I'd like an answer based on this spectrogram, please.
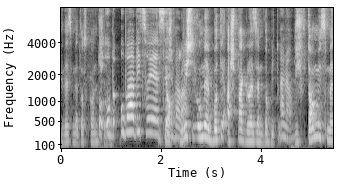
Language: Czech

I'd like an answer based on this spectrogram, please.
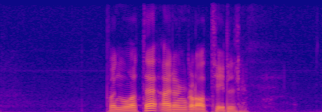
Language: Norwegian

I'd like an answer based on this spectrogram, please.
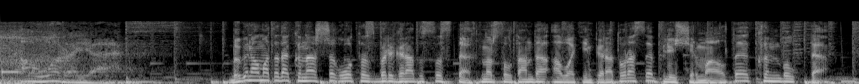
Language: Kazakh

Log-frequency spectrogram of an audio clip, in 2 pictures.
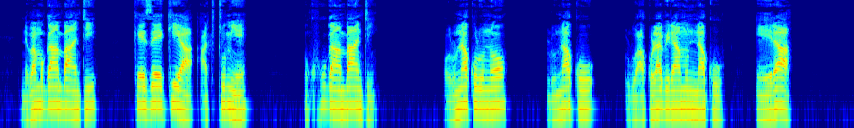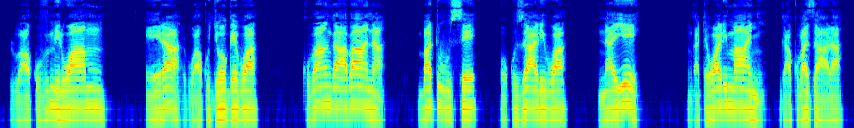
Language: Ganda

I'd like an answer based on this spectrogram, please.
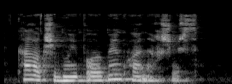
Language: Georgian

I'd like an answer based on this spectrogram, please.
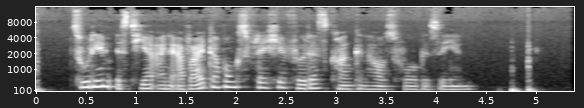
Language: German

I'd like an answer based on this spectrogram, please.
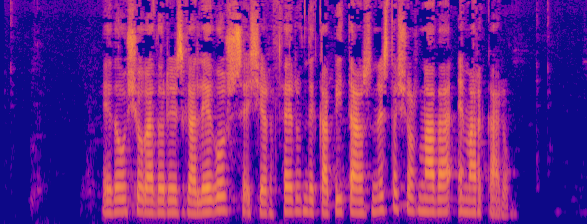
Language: Galician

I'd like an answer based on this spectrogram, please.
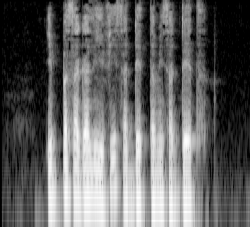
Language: Oromo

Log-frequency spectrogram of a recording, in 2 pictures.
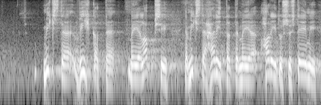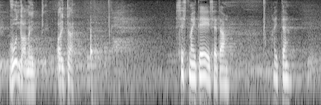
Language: Estonian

